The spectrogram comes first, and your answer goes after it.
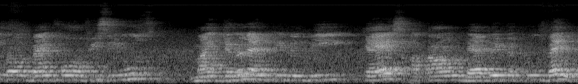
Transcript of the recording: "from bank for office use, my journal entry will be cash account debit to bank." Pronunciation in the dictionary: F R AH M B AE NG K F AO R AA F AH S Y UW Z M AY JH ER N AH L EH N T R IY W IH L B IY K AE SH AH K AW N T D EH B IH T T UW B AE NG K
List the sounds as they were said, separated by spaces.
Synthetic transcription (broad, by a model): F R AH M B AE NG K F AO R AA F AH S Y UW Z M AY JH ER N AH L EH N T IY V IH L B IY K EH S AH K AW N T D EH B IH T T UW B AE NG K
